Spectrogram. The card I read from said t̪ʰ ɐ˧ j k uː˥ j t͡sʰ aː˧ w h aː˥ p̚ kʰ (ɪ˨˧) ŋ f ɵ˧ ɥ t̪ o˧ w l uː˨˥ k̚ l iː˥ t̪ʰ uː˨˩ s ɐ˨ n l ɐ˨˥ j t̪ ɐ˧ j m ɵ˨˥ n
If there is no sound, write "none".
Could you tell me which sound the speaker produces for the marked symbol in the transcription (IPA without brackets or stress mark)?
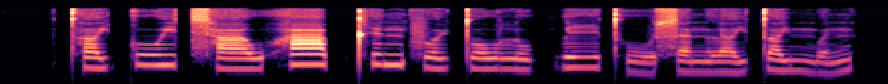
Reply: ɪ˥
